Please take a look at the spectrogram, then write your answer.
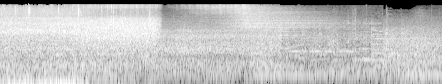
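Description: Steady rain hisses across the scene in Portugal, heavier and more rumbling at first, then settling into an even patter with faint background hum.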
